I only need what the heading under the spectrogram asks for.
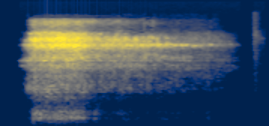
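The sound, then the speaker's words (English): A single deep breath drawn in through the belly during guided meditation: a long, airy hiss of about two seconds that swells quickly, then slowly thins out and fades, heard alone with no talk. “Deep breath into the belly.”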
